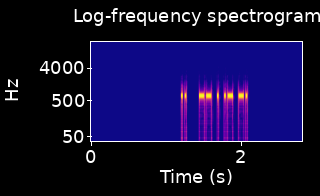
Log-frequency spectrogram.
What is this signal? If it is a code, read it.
Morse code, heard as a keyed tone, about 50 wpm, 700 Hz. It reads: I MEAN
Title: Sets of 2 Words 50wpm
